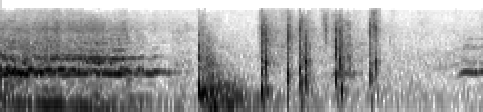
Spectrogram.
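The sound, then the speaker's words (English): A car skids to a halt with a sustained squeal of tires, followed by a heavy thunk and a quick series of sharp knocks and clatters. “Stop the car.”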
